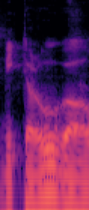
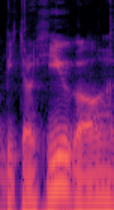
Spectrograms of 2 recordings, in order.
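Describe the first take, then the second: First: The name is said with a Portuguese pronunciation. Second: The name is said with an American pronunciation. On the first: The speaker calls it right. "which is the Portuguese" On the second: The speaker calls it wrong. "like American pronunciation"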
